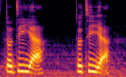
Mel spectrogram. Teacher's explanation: The T, they don't do the aspiration. They do the unaspirated part. So they cut the pi here.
